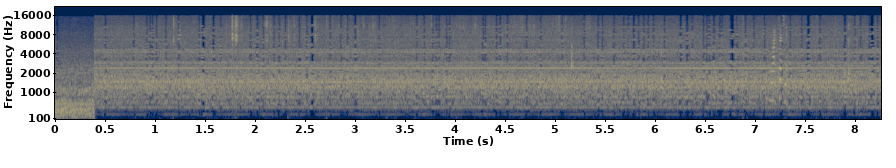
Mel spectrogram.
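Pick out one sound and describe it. A spoon scrapes and clinks in a small bowl.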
